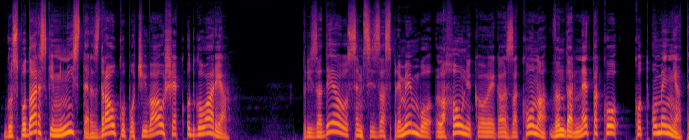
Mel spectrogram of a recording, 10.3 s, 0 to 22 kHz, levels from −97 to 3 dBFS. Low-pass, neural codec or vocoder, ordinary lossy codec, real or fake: none; none; none; real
